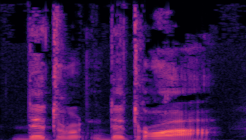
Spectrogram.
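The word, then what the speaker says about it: détroit: А, кто-нибудь там попробуйте, гляньте, как в Google Translate, как, как выглядит пролив по-английски, ой, по-французски, а, как пишется, читается как «детруа». Вот.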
